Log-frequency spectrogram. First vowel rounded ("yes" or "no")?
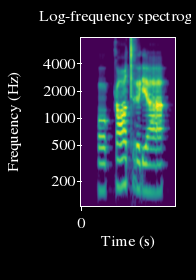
yes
